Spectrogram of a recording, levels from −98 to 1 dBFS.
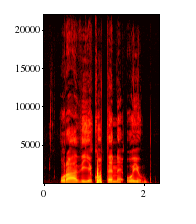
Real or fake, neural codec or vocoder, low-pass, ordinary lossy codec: real; none; none; none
